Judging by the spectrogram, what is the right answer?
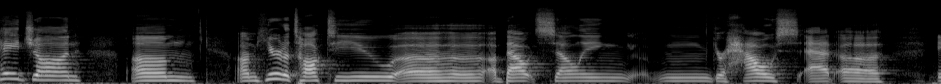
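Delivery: very slow, halting, stumbling over ums and uhs. Showing how talking to a seller sounds with filler words: hesitant, full of filler words. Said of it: "it doesn't sound good at all".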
